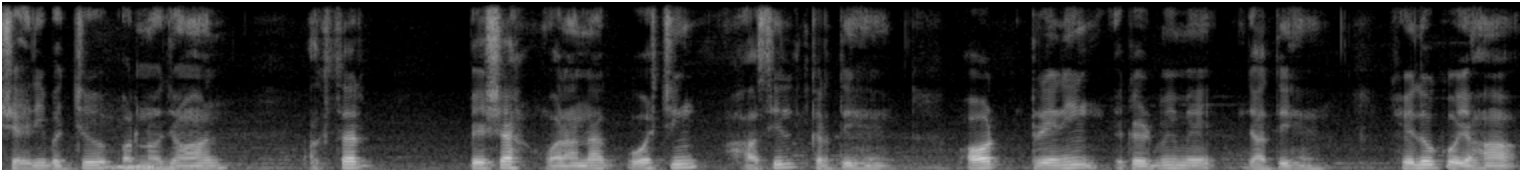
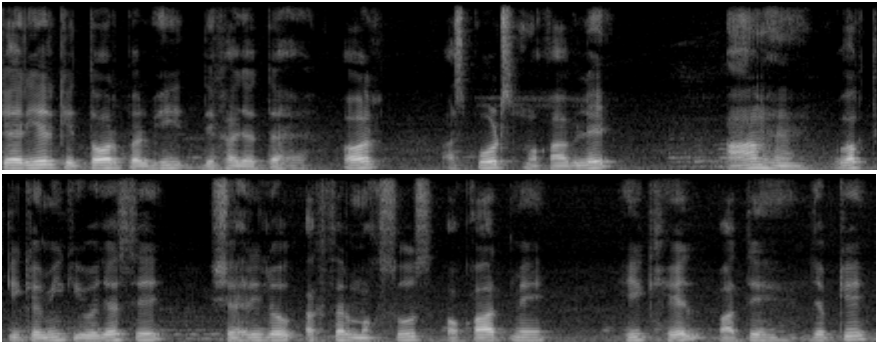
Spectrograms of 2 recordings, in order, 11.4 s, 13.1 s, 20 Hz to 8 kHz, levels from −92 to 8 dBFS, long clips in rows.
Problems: constant background noise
